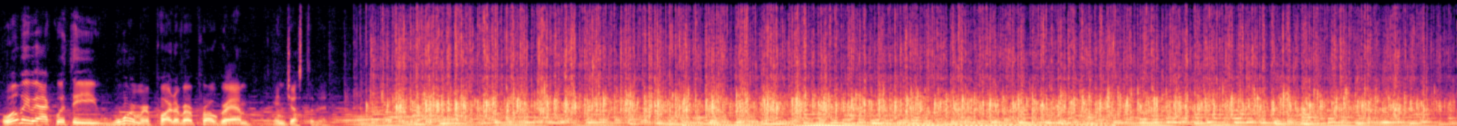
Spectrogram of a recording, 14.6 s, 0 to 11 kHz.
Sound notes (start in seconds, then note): 3.9 applause; 6.8 gentle music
